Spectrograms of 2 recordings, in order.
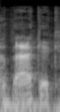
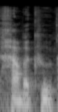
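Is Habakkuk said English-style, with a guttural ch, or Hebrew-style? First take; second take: English-style; guttural ch. First: The name is said with an English pronunciation. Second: The name is said with a guttural ch sound.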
